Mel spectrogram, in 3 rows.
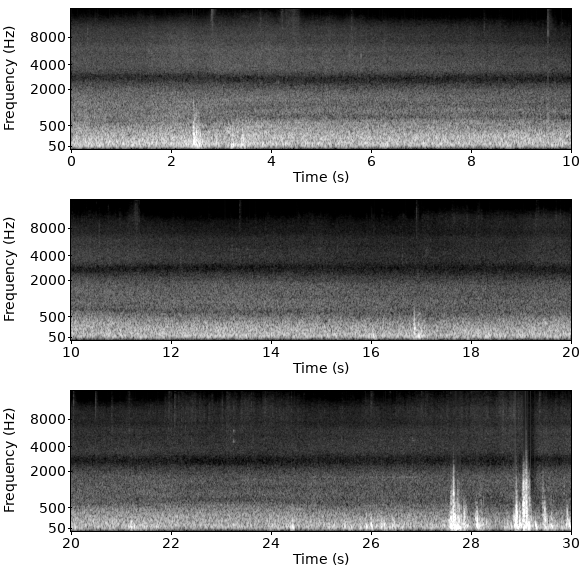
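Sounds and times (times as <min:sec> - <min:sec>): wind buffeting the microphone: 0:00.0 - 0:05.6, 0:16.0 - 0:18.8, 0:21.0 - 0:30.0
wind buffeting microphone: 0:02.3 - 0:04.4, 0:25.4 - 0:30.0.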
